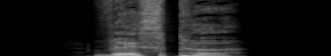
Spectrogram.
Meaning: wasp (insect)
- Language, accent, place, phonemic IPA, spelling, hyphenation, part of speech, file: German, Germany, Berlin, /ˈvɛspə/, Wespe, Wes‧pe, noun, De-Wespe.ogg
